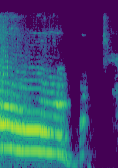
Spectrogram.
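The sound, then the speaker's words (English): A pet dog gives a single drawn-out howl, a steady tonal wail that sags slightly in pitch before breaking off after under a second, followed by faint scraps of noise. No one speaks. “Should I pause it and I'll get my dog?”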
